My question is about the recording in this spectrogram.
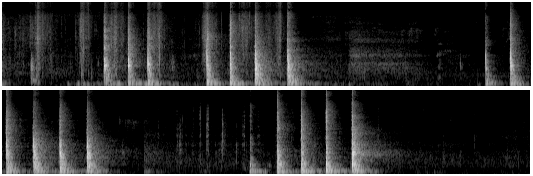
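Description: Hammer driving nails into wooden roof boards: sharp blows in runs of three to six, about half a second apart, with short pauses between runs.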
